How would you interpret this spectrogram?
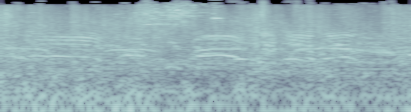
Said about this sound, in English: Seconds later, heavy gunfire erupted from the bank building. The banker and his tellers were all heavily armed and making a fight of it.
